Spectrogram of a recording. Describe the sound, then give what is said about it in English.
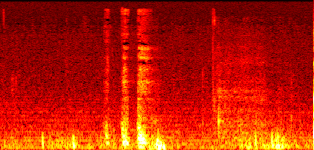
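A person coughs a few short, harsh coughs in a quick cluster, followed by a softer throaty rasp, with quiet background noise in between; the cough comes from lungs affected by a recent flu. “That's why I'm coughing, so please excuse me about that.”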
